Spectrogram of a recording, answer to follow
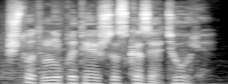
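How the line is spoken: Muttering. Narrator (Russian): пробормотала Ира

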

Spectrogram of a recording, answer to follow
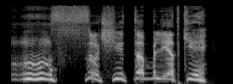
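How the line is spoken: Angry rasp. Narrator (Russian): зло прохрипел я

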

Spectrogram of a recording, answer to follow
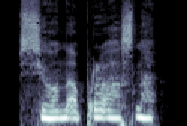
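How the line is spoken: Whisper. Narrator (Russian): прошептала Анна

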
